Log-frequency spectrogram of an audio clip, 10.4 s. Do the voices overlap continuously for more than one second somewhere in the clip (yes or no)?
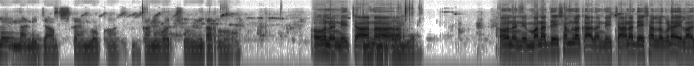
no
